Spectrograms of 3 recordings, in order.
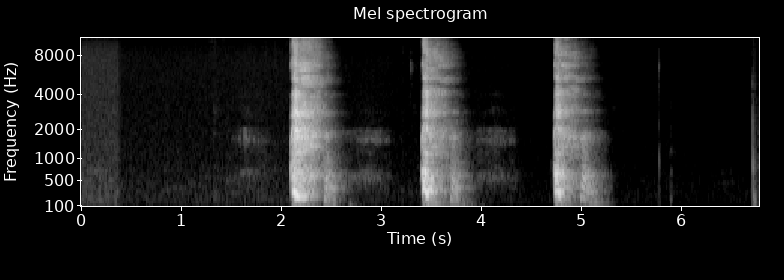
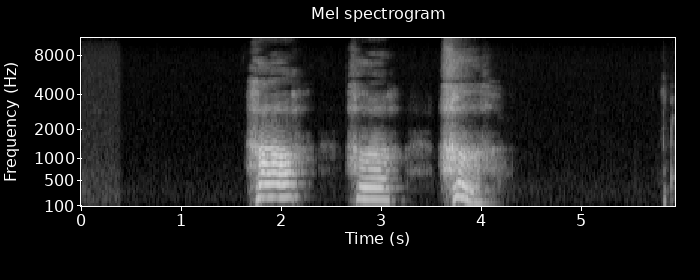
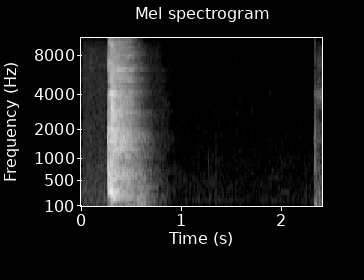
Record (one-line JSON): {"three_cough_length": "6.8 s", "three_cough_amplitude": 28918, "three_cough_signal_mean_std_ratio": 0.22, "exhalation_length": "5.9 s", "exhalation_amplitude": 7480, "exhalation_signal_mean_std_ratio": 0.36, "cough_length": "2.4 s", "cough_amplitude": 26679, "cough_signal_mean_std_ratio": 0.23, "survey_phase": "beta (2021-08-13 to 2022-03-07)", "age": "65+", "gender": "Female", "wearing_mask": "No", "symptom_none": true, "smoker_status": "Never smoked", "respiratory_condition_asthma": false, "respiratory_condition_other": false, "recruitment_source": "REACT", "submission_delay": "3 days", "covid_test_result": "Negative", "covid_test_method": "RT-qPCR", "influenza_a_test_result": "Negative", "influenza_b_test_result": "Negative"}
